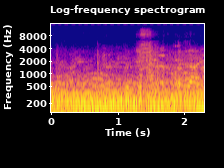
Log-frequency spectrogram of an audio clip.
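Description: Rock band playing live on electric guitars and bass, holding a loud, steady, droning chord, with a brief high splash like a cymbal about one and a half seconds in.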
